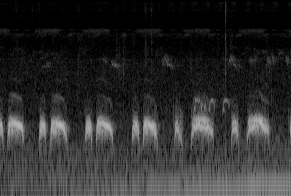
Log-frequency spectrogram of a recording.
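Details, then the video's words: Spotted dove decoy bird used in trapping, calling while fighting a wild dove in the rain; repeated mellow coos in short and longer pairs, roughly one per second, with faint higher notes between and a low steady hum beneath. "Bẫy chim cu gáy mồi đấu cùng bổi trời mưa"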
